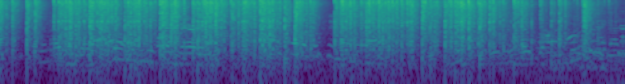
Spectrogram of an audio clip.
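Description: Consumer fireworks going off in a dense run of rapid crackling pops, easing briefly twice and stopping just before the end.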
